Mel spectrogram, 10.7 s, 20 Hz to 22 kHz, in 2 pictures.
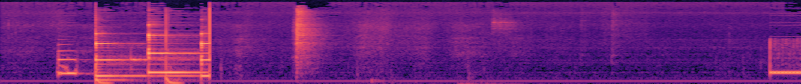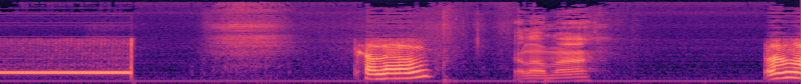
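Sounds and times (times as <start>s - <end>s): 
constant low hum: 0.0s - 10.6s
Skype electronic connection chimes: 0.4s - 1.4s
Skype outgoing call ringback tone: 0.4s - 1.4s
speech: 7.8s - 9.4s, 10.4s - 10.6s.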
